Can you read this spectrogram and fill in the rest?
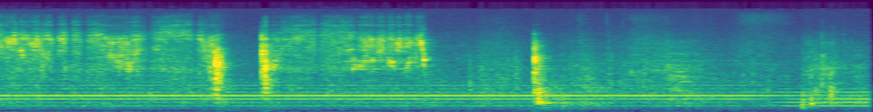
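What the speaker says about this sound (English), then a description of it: "just want to give it a quick little stone. Make sure there's no burrs." A sharpening stone rubs over the square edges of a ground steel square, a close, steady scraping and rasping broken by a few sharp knocks, with a faint mechanical hum underneath.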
